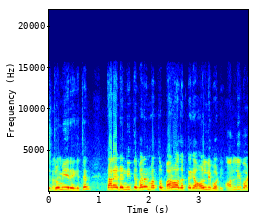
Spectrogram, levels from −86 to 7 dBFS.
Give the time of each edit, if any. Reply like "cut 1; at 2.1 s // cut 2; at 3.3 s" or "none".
none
